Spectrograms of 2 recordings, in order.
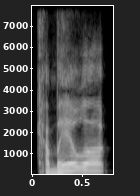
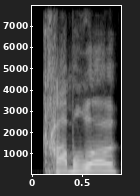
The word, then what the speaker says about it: Kamala: Never mind if you have one of those names that no one knows how to pronounce. Like, god forbid Cabala Camela Kamala, I got it.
